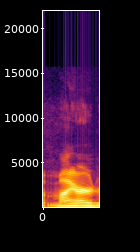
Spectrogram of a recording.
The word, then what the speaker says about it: Maillard: And we are now on the Maillard reaction, which is everyone's favorite part, right? – Of course. I love it that it's two silent L's right in the middle.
